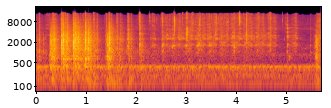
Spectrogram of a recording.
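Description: Wire whisk beating thick cooked navy beans in a stainless steel pot, mashing them to a creamy texture. It clatters against the pot in quick strokes, about four or five a second, for the first second and a half. After that it goes on more softly as scraping and stirring with light ticks, and there is one sharper click near the end.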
